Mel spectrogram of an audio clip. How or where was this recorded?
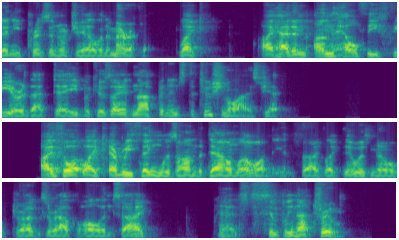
video call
